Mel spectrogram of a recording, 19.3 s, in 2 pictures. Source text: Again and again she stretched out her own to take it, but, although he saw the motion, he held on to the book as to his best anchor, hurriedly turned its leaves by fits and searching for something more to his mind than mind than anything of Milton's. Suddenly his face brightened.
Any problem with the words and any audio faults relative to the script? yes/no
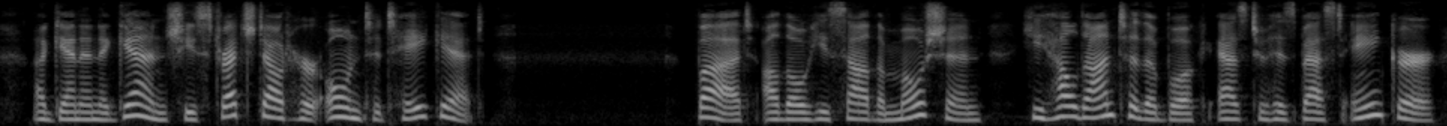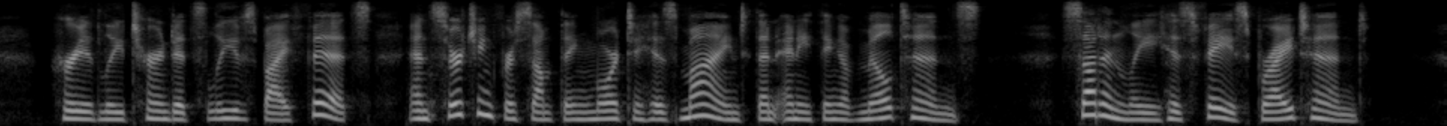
yes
